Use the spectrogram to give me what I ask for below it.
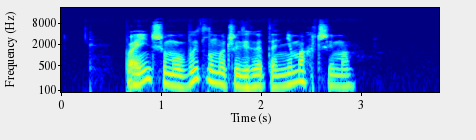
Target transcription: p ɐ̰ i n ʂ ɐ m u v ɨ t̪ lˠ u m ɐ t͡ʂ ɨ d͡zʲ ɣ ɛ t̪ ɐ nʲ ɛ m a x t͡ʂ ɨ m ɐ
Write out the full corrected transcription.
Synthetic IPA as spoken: p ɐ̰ i n ʂ ɐ m u v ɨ t̪ lˠ u m ɐ t͡ʂ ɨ d͡zʲ ɣ ɛ t̪ ɐ nʲ ɛ m a x t͡ʂ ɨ m ɐ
